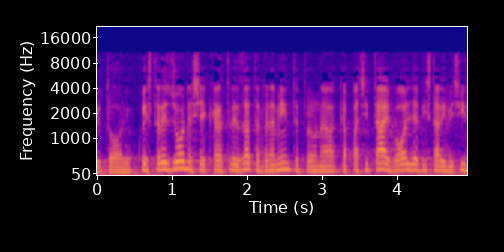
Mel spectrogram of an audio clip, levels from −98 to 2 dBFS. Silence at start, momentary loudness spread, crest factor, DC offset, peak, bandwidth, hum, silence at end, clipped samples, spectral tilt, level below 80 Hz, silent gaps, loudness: 0 s; 6 LU; 16 dB; under 0.1%; -12 dBFS; 10.5 kHz; none; 0 s; under 0.1%; -6.5 dB/octave; -54 dBFS; none; -30 LUFS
